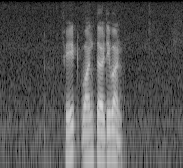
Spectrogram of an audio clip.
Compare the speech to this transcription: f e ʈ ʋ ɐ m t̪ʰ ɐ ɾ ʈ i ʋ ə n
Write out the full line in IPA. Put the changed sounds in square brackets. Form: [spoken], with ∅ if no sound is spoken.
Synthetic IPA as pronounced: f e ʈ ʋ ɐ [n] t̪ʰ [ə] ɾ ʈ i ʋ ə n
